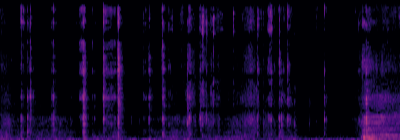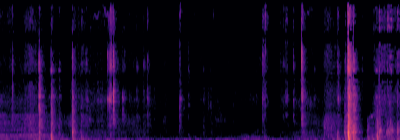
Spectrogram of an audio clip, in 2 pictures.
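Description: Scattered light clicks, rattles and rustles of tools and small parts being handled, with one sharp click near the end.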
